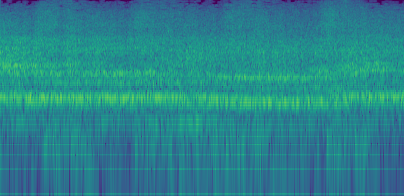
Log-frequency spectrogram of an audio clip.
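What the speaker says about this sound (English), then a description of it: "This crowd is loving it." A football stadium crowd at Sevilla's Sanchez Pizjuan during a match against Real Madrid, a continuous distant roar of thousands of fans with chanting tones sustained throughout.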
